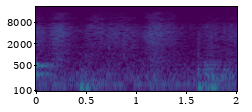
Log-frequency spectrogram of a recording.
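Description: Hands kneading soft yeast dough with butter worked into it on a granite countertop: faint squishing, with a couple of dull knocks as the dough is pressed down, about half a second in and again near the end.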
